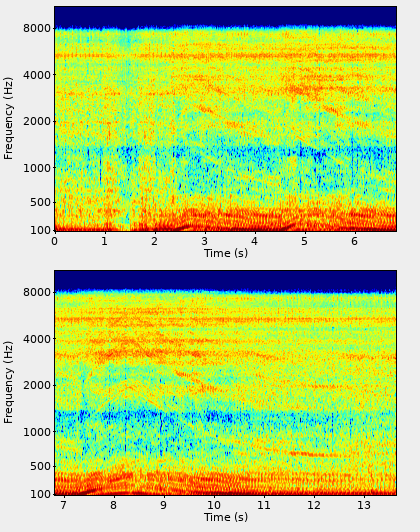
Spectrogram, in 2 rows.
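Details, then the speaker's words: Triumph T150V triple after heads and cylinders were removed to fix oil leaks, started on second kick (first kicked back); even idle then clean rises and falls through several blips, no knocks or rattles; normal running after rebuild. "Started second kick."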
